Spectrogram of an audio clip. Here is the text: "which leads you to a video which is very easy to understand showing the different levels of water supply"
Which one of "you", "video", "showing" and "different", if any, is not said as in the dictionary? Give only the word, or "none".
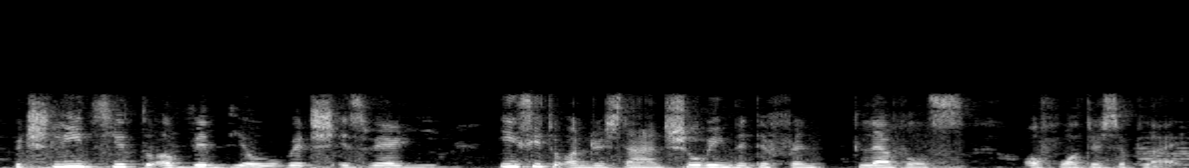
none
